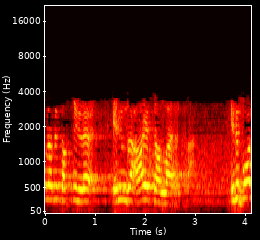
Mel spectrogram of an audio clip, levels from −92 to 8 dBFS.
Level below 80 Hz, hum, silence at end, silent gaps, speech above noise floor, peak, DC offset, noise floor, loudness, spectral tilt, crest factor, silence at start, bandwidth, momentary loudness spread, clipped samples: -62 dBFS; none; 0 s; none; 27 dB; -4 dBFS; under 0.1%; -44 dBFS; -18 LUFS; -8.5 dB/octave; 16 dB; 0 s; 3.6 kHz; 14 LU; under 0.1%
